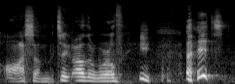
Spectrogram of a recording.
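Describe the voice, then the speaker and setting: A man in casual, profane chat, mocking a script with animated outbursts and stammered restarts. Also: high-pitched, brisk.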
